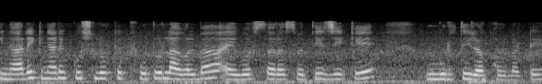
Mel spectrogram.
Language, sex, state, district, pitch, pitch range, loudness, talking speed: Bhojpuri, female, Uttar Pradesh, Varanasi, 250 Hz, 235-275 Hz, -16 LUFS, 165 wpm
